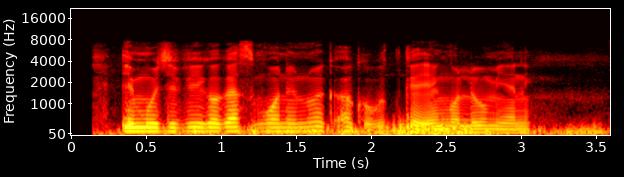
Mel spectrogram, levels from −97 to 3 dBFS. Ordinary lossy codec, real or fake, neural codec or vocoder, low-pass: none; real; none; none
